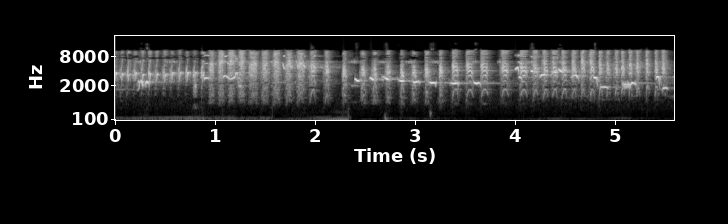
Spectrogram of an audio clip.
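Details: Bulbuls chatter densely with bright, bubbly phrases and quick repeated chirps, several voices overlapping, a lure call meant to set caged bulbuls singing; a low hum sounds briefly at the start.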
